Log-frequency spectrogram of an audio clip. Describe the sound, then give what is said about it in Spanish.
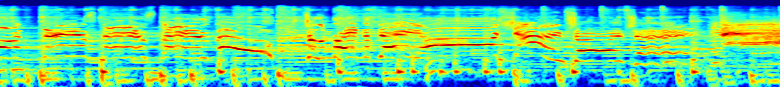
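A concert audience screams and cheers nonstop as two singers dressed alike come on stage, one imitating the other, a dense wall of high, wavering shrieks and whoops that stays loud for the whole stretch without letting up. “después oiréis al público a gritar porque la que viene gritando detrás, imitándola,”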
